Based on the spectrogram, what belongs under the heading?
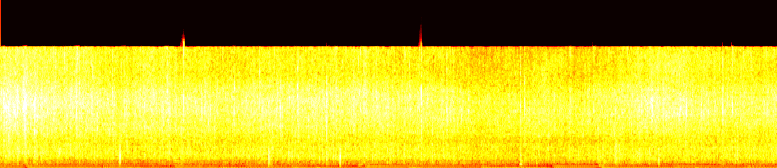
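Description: Cut napa cabbage dropped into a hot wok of frying bacon fat, setting off a loud, steady sizzle that starts abruptly. A few light clicks of a metal spatula against the steel wok.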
